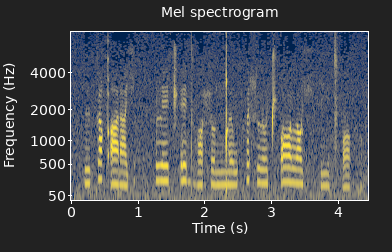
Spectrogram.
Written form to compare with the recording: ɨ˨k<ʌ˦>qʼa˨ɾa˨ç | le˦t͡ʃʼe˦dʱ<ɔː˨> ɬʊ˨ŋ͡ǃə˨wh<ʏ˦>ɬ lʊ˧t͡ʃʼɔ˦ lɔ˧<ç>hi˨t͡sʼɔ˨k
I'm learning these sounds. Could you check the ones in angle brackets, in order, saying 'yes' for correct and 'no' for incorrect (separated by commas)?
no, no, no, yes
